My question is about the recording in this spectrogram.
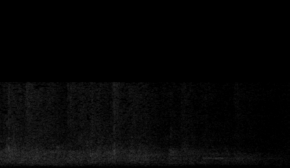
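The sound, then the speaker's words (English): A church audience claps for Jesus steadily, a dense, even wash of many hands applauding together at a fairly loud level, with no voices standing out. “Clap your hands for Jesus, and you may be seated.”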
